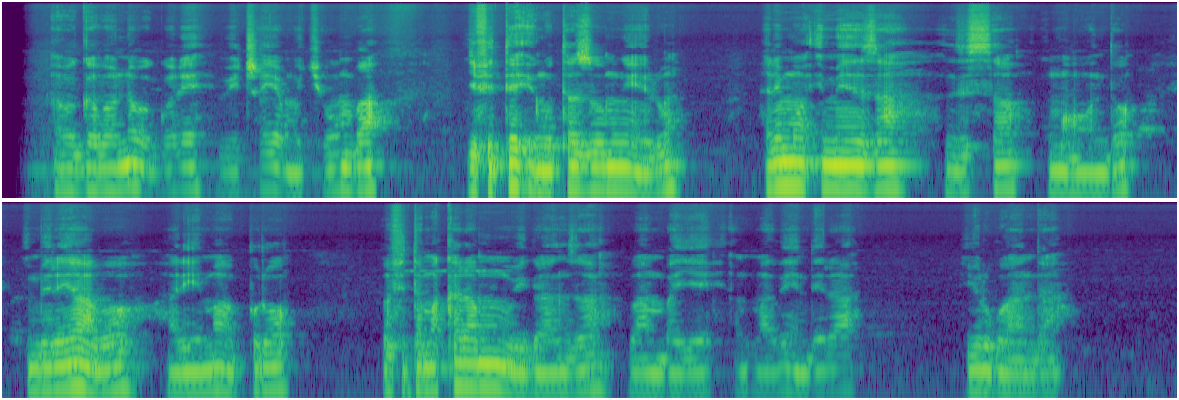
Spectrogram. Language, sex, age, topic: Kinyarwanda, male, 25-35, government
